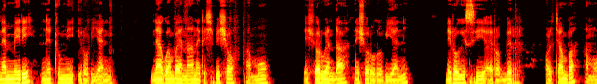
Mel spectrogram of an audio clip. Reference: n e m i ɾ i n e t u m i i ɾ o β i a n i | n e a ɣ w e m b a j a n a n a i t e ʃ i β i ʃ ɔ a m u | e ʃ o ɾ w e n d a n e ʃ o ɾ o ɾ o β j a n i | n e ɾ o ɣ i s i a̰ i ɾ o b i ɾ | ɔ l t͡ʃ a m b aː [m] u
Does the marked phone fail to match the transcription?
no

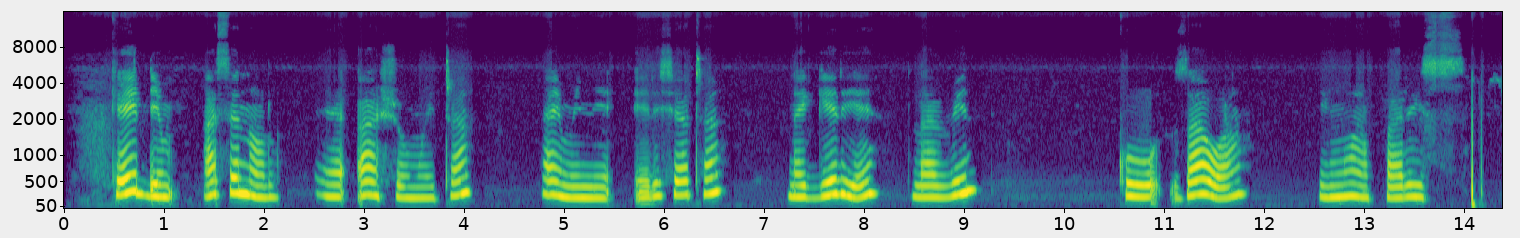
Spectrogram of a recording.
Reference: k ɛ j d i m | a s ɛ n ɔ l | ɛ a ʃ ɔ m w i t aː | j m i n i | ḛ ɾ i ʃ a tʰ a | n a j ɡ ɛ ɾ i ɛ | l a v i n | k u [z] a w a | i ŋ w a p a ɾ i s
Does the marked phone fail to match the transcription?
no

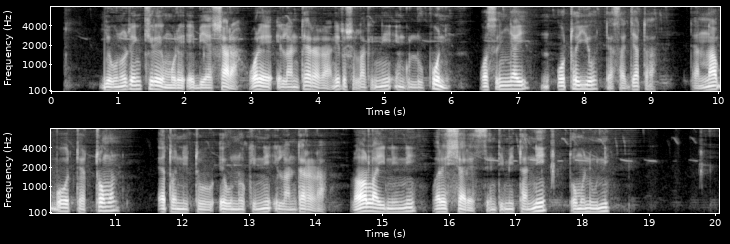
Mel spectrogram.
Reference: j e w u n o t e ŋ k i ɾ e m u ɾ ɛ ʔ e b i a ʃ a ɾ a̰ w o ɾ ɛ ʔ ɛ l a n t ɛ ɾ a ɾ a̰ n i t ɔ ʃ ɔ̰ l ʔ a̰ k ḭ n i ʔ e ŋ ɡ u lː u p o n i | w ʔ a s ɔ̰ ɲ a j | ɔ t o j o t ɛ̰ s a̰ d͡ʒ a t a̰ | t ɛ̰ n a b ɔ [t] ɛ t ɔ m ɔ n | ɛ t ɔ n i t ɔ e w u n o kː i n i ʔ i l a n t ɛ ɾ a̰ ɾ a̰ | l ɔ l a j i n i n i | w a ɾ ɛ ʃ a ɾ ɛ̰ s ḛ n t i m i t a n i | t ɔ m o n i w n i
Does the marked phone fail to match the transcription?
no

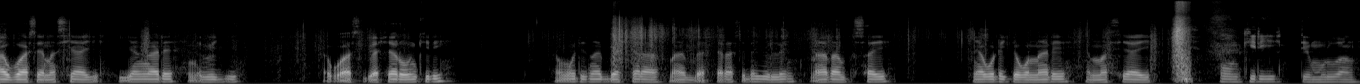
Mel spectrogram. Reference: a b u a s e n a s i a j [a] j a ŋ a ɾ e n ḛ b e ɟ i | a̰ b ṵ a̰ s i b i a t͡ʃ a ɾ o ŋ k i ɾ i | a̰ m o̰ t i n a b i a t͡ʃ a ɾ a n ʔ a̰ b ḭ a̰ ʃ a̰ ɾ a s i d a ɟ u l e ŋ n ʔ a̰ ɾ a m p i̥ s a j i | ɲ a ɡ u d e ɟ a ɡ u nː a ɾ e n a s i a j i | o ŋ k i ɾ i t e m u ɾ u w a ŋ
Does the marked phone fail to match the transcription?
yes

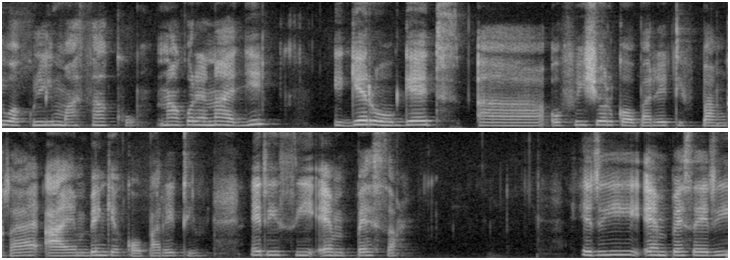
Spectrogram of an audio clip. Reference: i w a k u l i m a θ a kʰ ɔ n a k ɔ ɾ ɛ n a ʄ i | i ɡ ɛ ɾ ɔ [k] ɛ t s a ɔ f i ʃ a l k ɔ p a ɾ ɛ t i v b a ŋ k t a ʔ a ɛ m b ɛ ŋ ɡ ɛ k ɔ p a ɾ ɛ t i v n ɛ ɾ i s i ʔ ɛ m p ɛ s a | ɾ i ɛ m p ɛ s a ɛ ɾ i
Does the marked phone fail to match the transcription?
yes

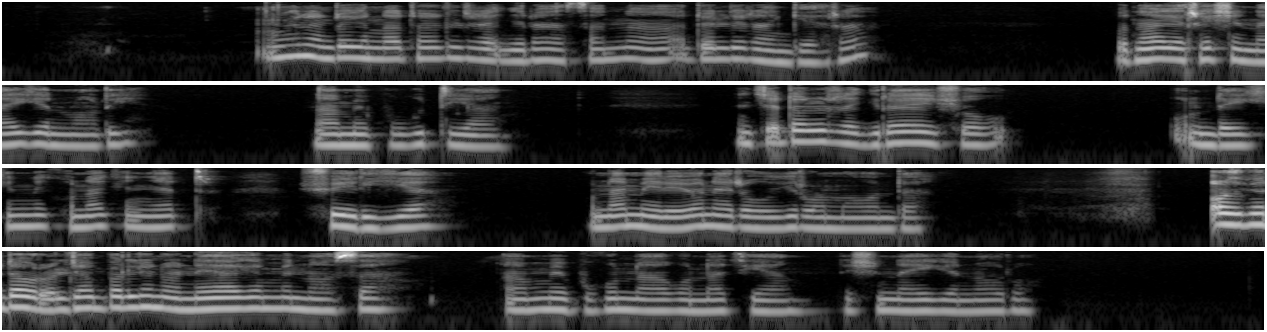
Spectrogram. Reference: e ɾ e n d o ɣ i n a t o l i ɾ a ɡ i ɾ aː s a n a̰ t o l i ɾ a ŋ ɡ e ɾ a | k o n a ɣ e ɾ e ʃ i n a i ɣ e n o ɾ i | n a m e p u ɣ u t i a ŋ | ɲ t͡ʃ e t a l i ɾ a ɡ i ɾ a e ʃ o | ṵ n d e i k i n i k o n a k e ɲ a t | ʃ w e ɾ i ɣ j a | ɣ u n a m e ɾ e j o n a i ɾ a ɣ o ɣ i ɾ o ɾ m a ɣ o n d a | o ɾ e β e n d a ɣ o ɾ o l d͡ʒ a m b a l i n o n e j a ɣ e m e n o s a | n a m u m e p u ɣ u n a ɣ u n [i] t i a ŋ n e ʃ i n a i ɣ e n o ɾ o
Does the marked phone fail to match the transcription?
yes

